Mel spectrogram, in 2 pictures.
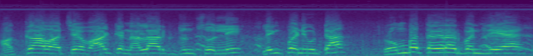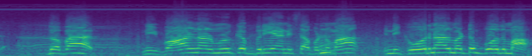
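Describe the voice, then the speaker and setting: A smug brother teasing and bargaining. His voice is high and bright and quick, with faint outdoor noise. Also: steady tone, low-quality recording. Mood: taunting. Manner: mocking, taunting.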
